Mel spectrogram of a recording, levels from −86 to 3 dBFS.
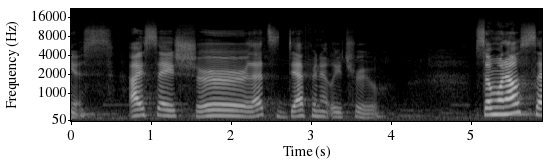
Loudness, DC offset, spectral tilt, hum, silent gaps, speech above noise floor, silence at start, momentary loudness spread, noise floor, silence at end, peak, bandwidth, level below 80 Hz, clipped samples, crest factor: -29 LUFS; under 0.1%; -3 dB/octave; none; none; 31 dB; 0 s; 22 LU; -61 dBFS; 0 s; -8 dBFS; 15 kHz; -72 dBFS; under 0.1%; 22 dB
